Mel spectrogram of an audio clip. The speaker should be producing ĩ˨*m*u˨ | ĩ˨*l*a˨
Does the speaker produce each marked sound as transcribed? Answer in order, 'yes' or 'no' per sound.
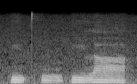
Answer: no, yes

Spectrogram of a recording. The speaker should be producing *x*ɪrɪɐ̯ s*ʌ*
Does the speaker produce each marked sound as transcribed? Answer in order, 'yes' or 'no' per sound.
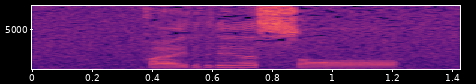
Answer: no, no

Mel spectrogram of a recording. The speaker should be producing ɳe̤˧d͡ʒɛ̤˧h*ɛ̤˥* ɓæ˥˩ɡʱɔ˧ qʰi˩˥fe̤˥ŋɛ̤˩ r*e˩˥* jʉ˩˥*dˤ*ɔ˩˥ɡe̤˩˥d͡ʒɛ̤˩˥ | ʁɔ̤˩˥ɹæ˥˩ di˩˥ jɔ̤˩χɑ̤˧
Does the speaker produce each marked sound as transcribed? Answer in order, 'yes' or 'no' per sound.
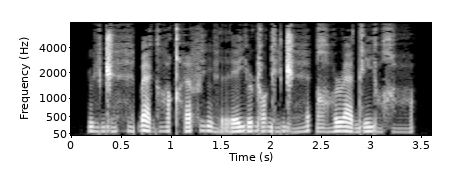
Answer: no, yes, no

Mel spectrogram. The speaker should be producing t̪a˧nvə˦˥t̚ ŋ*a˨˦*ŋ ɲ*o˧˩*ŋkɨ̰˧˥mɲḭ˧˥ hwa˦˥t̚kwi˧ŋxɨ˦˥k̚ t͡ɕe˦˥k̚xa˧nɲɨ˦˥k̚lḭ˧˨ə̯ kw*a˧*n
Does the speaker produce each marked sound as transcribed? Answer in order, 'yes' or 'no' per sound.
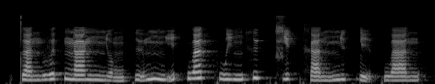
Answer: no, no, yes

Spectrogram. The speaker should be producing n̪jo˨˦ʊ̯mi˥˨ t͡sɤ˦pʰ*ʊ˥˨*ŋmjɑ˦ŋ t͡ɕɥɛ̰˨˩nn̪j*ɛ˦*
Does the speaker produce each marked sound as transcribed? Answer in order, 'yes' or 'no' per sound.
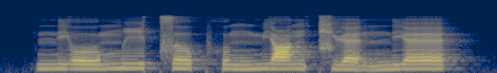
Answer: no, yes

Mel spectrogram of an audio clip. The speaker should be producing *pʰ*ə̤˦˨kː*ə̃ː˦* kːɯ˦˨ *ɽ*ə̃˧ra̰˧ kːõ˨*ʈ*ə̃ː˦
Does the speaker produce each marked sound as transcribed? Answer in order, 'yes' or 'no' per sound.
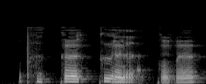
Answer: yes, yes, no, no

